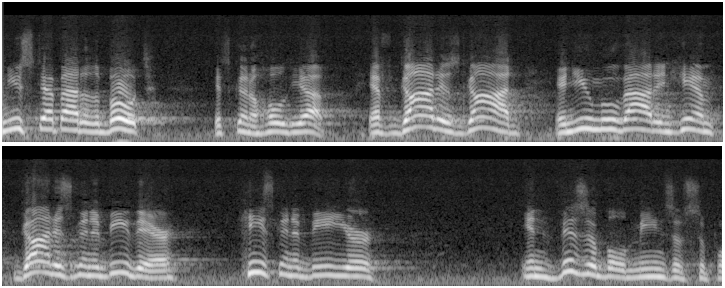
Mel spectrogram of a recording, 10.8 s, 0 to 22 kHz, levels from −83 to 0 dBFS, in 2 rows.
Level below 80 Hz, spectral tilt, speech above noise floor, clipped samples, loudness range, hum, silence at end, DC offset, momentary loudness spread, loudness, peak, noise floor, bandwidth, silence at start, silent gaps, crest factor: -44 dBFS; -6.5 dB/octave; 27 dB; under 0.1%; 5 LU; none; 0 s; 0.2%; 10 LU; -14 LUFS; 0 dBFS; -41 dBFS; 15.5 kHz; 0 s; none; 14 dB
